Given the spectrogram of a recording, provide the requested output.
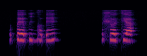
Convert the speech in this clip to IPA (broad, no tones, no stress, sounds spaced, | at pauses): p ɛ p i ɡ ʊ ʔ e | ʃ œ kʲ a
